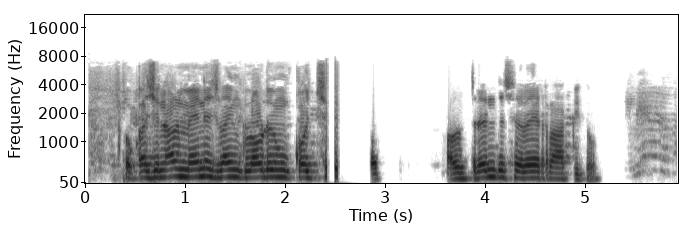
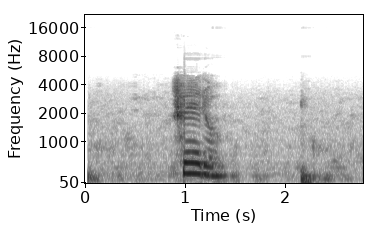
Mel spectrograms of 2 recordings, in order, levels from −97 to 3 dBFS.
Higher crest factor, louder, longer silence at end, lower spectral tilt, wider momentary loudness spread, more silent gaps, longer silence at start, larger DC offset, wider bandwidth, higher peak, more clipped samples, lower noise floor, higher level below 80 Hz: second, 12 dB vs 18 dB; first, -13 LUFS vs -17 LUFS; about the same, 0.3 s vs 0.3 s; second, -7.5 dB/octave vs -9 dB/octave; second, 11 LU vs 25 LU; first, 2.73-2.85 s, 3.01-3.14 s, 5.19-5.39 s vs none; about the same, 0.05 s vs 0.05 s; neither; first, 7.2 kHz vs 5.2 kHz; about the same, -2 dBFS vs -2 dBFS; neither; second, -40 dBFS vs -46 dBFS; second, -52 dBFS vs -42 dBFS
